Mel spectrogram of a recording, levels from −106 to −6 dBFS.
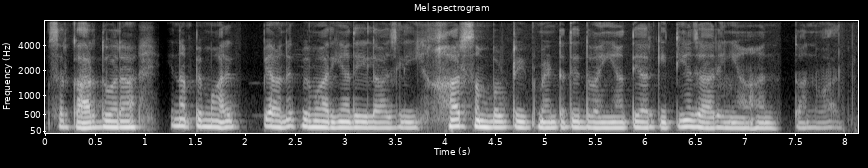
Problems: none marked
